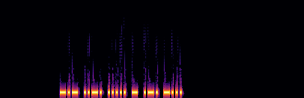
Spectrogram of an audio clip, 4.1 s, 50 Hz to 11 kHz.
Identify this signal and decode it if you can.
Morse code, heard as a keyed tone, about 46 wpm, 700 Hz. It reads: KF5TRB
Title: USA Call Signs - 6 Characters - 45wpm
